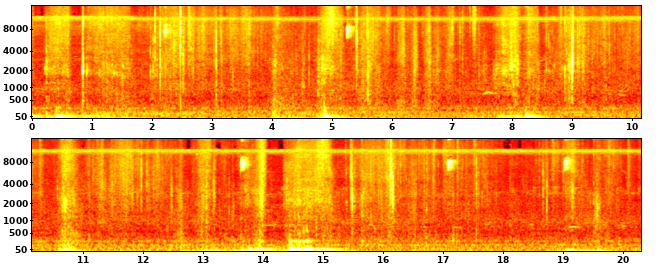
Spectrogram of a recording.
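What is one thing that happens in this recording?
Hands pat and thump into a heap of powder with dull soft thuds.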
